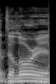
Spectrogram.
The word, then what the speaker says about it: DLRN: Is it DeLorean? Yeah, DeLorean. DeLorean. So, but it's spelled DLRN. Yeah.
